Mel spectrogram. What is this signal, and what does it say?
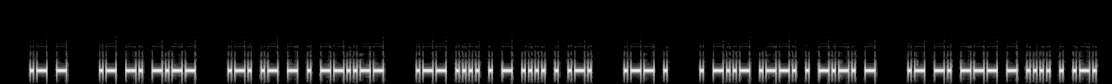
Morse code, heard as a keyed tone, about 37 wpm, 650 Hz. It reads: AT ANY RATE, WHETHER WE EXPECT ANOTHER
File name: Book Two / 10-Chapter 10 - Epilogue - 36 WPM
